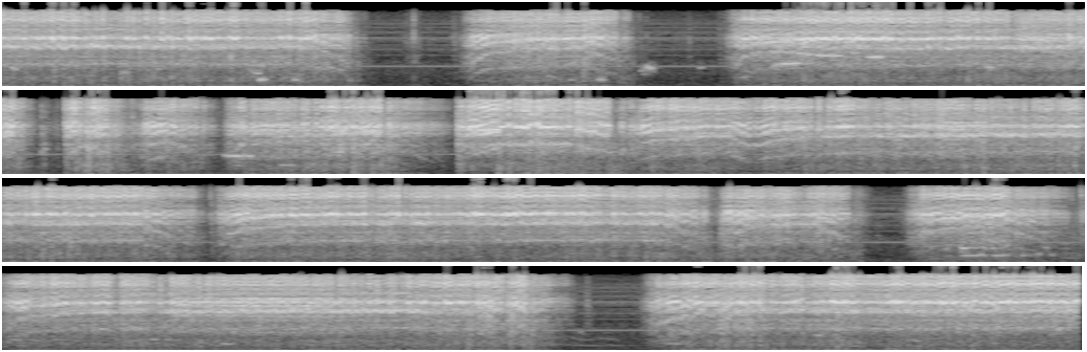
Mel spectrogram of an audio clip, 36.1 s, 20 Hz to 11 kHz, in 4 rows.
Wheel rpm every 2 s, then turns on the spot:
240, 90, 90, 180, 150, 120, 170, 160, 220, 180, 210, 190, 110, 130, 210, 170, 150, 210.
2-6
